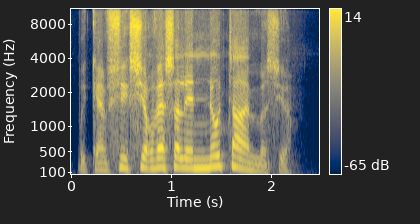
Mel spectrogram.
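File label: French male, voice; Pirates Of The Caribbean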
